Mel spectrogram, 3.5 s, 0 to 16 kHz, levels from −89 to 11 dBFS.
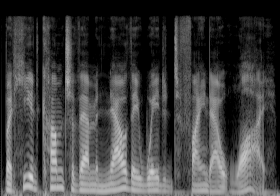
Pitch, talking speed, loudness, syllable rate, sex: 110 Hz, 240 wpm, -18 LUFS, 4.6 syllables/s, male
